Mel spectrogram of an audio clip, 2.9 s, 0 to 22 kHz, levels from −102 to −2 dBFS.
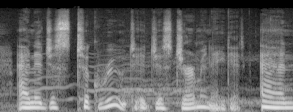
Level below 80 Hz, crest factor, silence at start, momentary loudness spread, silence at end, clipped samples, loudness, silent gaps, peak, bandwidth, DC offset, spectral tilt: -46 dBFS; 16 dB; 0 s; 6 LU; 0 s; under 0.1%; -20 LUFS; none; -4 dBFS; 15 kHz; under 0.1%; -4.5 dB/octave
